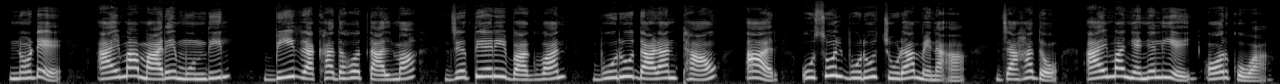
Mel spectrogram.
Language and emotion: Santali, neutral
